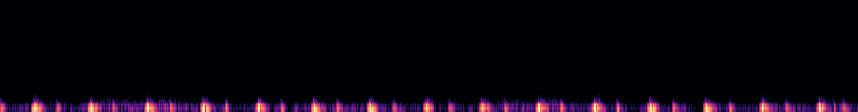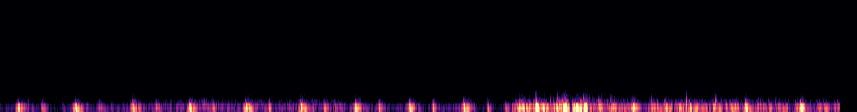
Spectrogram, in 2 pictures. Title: Heart sound standing up mitral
